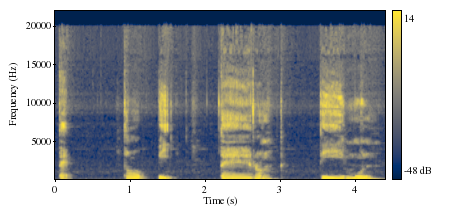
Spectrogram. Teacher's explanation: Huruf T ini pengucapannya tidak ee jauh beda dengan huruf S karena ee huruf T ini ujung lidah itu bertemu dengan gigi atas dan gigi bawah bertemu berada di tengah-tengahnya.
